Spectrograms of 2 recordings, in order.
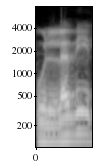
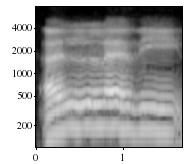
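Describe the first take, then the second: First: The word begins with a u vowel. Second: The word begins with an a vowel. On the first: The speaker calls it wrong. "jangan baca ullazi" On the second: The speaker calls it right. "tapi baca allazi"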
